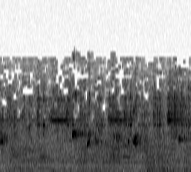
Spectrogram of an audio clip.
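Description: Steady arena crowd noise with a basketball bouncing on the hardwood court during live play.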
